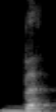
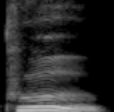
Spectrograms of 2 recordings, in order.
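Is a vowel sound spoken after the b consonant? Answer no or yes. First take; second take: no; yes. First: The b is released with no added vowel. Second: The b is followed by an added vowel. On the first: The speaker calls it right. "비음만 소리 내듯이" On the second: The speaker calls it wrong. "브 이렇게 소리 내시는 분들 정말 많거든요"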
